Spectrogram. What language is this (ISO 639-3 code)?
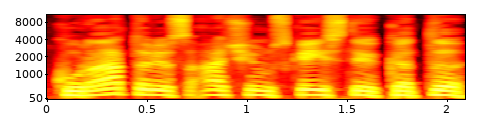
lit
